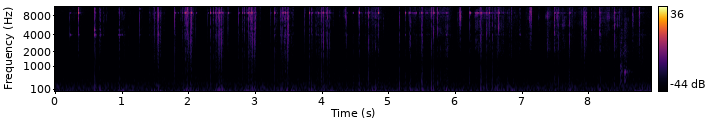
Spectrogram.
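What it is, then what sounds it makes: Ceramic jar lid. A small domed glazed ceramic jar lid, held in one hand, is scratched and tapped with long nails while the jar base sits beside it untouched. The result is a steady 9-second stream of dense, bright clicks and short scratches with very little ring, over a constant low hum.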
